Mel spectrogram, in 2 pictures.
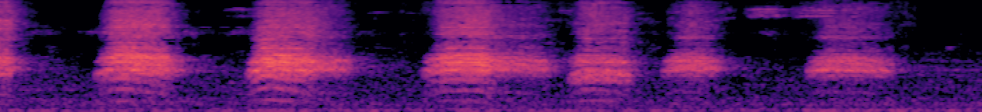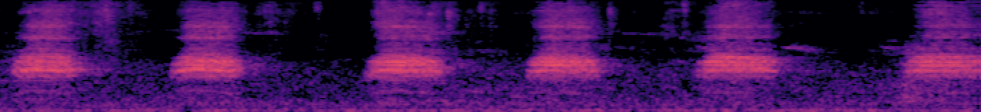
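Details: Repeated hoarse cawing from crows on a Seongbuk-dong hillside in Korea, about a dozen raspy calls in steady rhythm, the first few louder and closer, the later ones slightly softer, with constant faint background noise.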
